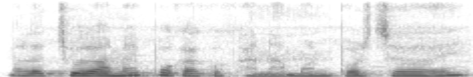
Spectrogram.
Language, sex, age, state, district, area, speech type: Nepali, female, 45-60, West Bengal, Darjeeling, rural, spontaneous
